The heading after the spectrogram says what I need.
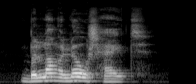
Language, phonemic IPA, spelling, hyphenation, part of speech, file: Dutch, /bəˈlɑ.ŋəˌloːs.ɦɛi̯t/, belangeloosheid, be‧lan‧ge‧loos‧heid, noun, Nl-belangeloosheid.ogg
- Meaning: selflessness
